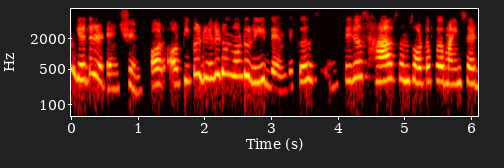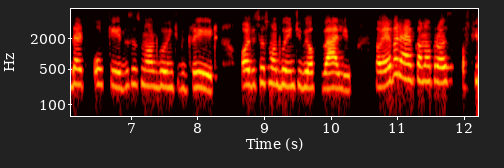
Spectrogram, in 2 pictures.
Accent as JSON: {"language": "English", "country": "India"}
